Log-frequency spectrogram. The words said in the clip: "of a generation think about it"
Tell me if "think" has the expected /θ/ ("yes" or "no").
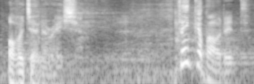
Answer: yes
